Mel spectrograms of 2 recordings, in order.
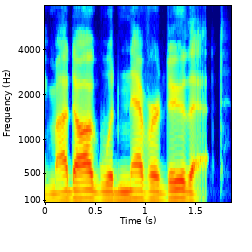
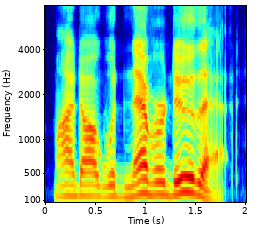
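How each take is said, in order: First: Said in the usual way. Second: A bit louder, insisting the dog would never; insistent retold owner. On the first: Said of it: "they always say to me". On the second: Owner to David, insisting more firmly, louder. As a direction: press the point harder on do. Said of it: "And they're like".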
